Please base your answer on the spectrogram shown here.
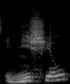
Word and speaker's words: initial: It's initial. It's an adjective. It's the second stress at the second syllable is stressed.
